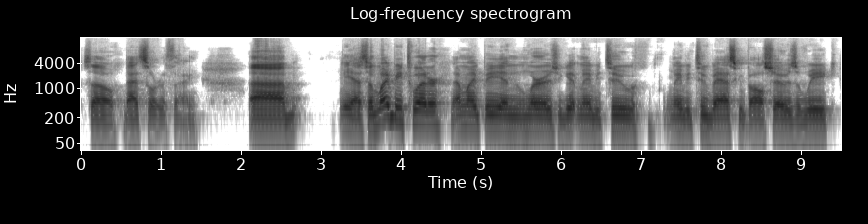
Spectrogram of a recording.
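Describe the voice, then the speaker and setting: Rambling folksy man with a smooth low voice. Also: measured pace, darkish tone. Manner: rambling, folksy, frequent ums and trailing asides. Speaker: sports betting picks host. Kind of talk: casual off-the-cuff talk to camera. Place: indoor room with wood-paneled walls, in front of a whiteboard.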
